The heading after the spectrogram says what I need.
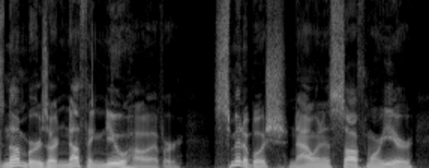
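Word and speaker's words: Schmiedebusch: That would be Smittabush. Difficult to pronounce and even more challenging to spell.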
